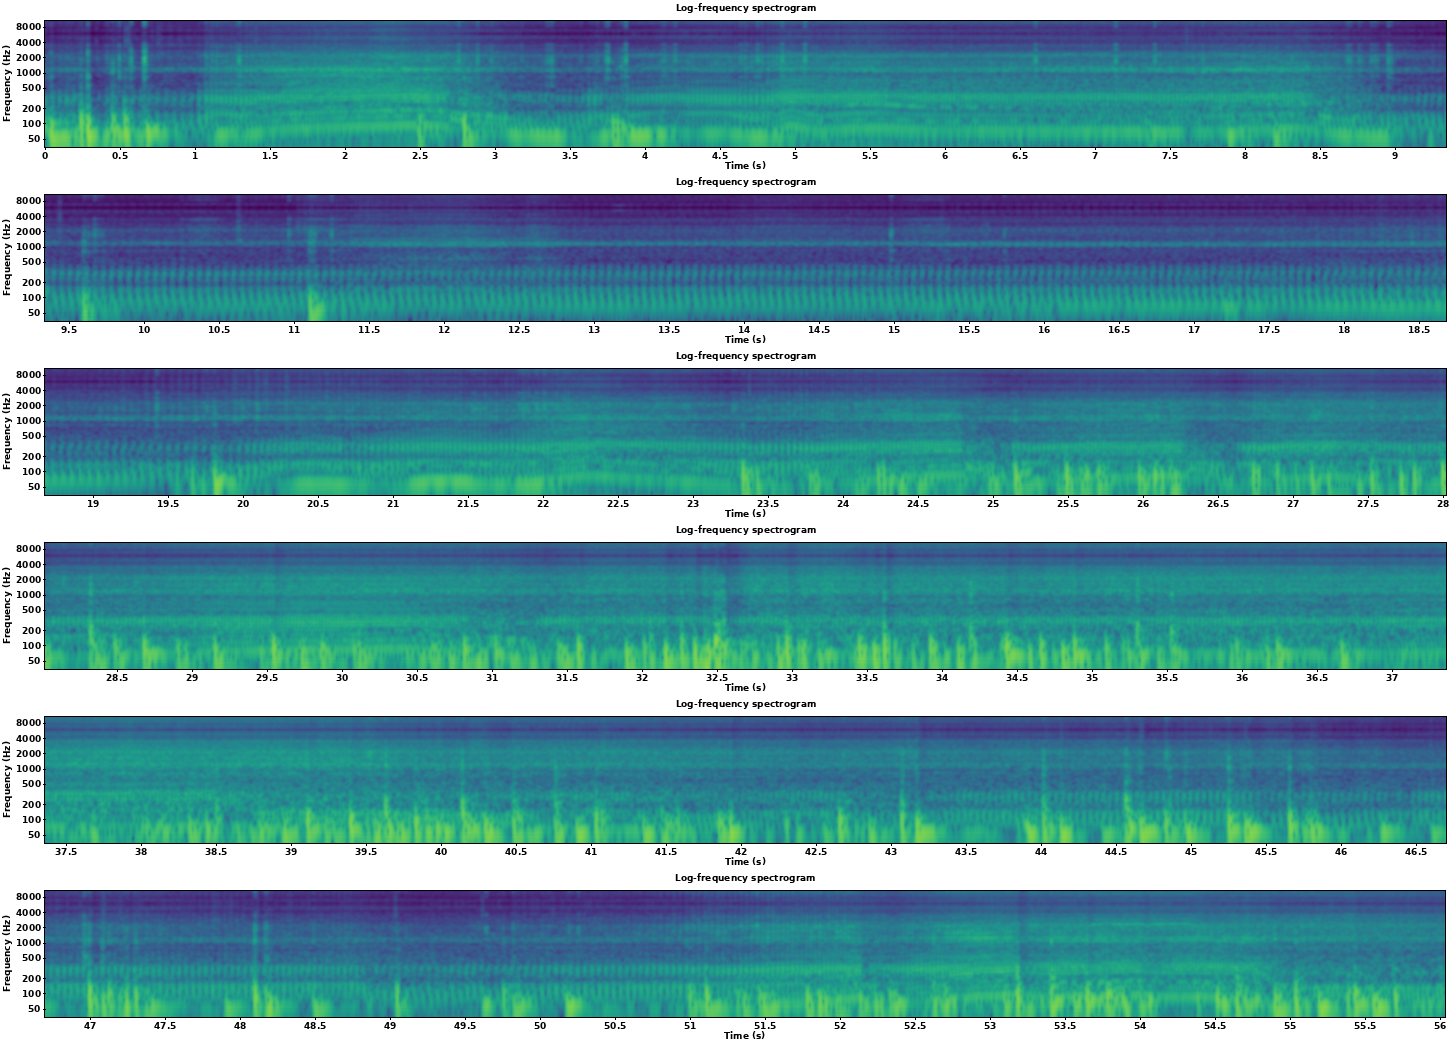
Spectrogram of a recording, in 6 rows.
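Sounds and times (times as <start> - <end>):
quad bike engine running: 0.0 - 56.0
wind rumble on microphone: 22.4 - 47.5, 51.0 - 56.0.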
